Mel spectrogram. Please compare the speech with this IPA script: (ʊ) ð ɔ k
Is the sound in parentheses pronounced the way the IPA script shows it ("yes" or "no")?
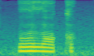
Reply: yes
